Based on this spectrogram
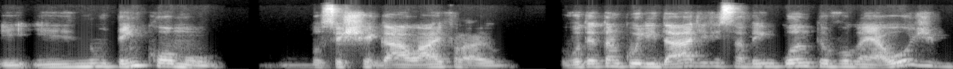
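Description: Somewhat breathy and fairly high, a man's voice carries lively intonation. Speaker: accountant. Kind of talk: online workshop talk. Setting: video call. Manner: halting.

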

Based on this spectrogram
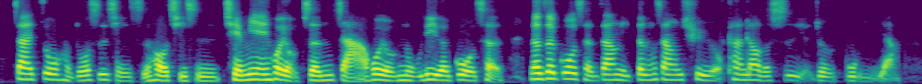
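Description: In a normal speaking voice, a woman talks at a moderate pace with ordinary pitch variation and big swings in loudness. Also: fairly low pitch for a woman, hardly any pauses. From Taiwan, Nantou (Jiji). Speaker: art teacher and school founder. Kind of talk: interview.

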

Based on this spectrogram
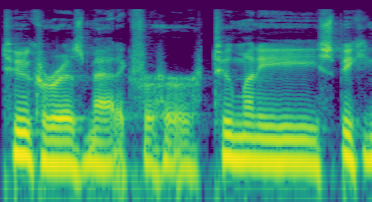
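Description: An unremarkable speaking voice from a man with an American accent, fairly low in pitch, fairly slow in pace, over a quiet background. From Southern California, Orange County. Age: 60s. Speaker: men's ministry leader. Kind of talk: casual chat.

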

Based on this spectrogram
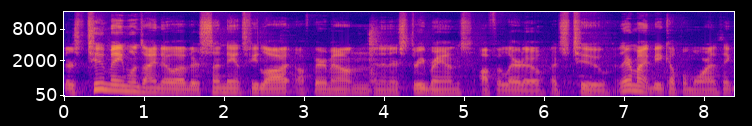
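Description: His American accent comes with a bright, sharp tone. This man has a medium pitch, ordinary pitch variation and a moderate pace. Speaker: cowboy and farrier. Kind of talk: interview, casual chat.

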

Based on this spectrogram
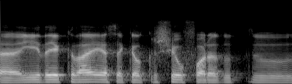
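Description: A man's fairly low voice stays monotone and flat while holding a moderate pace. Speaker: tennis commentator. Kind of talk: interview. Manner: halting.

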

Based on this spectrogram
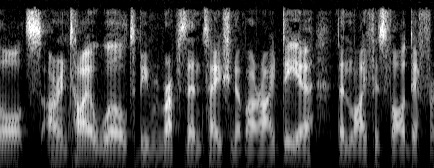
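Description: With a North Yorkshire accent, a man talks at a very fast pace, medium in pitch and fairly even in intonation. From northeast England, Whitby. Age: 30s. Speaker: wrestling referee and podcaster. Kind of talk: casual interview chat.

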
